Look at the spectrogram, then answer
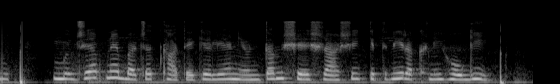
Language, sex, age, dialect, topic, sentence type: Hindi, female, 18-24, Marwari Dhudhari, banking, question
